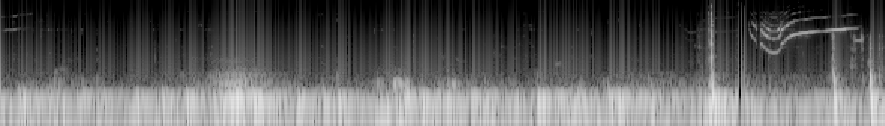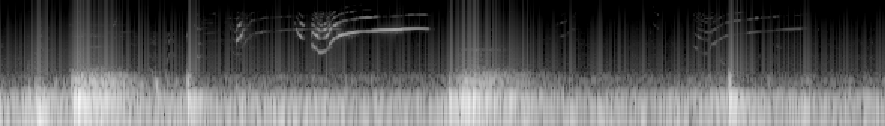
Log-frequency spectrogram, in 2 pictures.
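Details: Short-finned pilot whales met while freediving off the Kona coast of Hawaii's Big Island, recorded underwater: a few sharp descending-then-rising whistles over a low rumbling hum, with scattered clicks and muffled pulses.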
